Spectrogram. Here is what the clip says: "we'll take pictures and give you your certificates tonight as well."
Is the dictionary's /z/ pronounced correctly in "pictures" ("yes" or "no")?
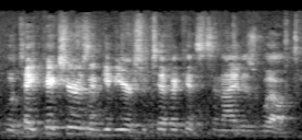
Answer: yes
